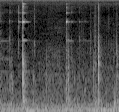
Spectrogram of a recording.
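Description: A wrench clinking against metal as the power steering pump's mounting bolt is given a final snug tightening: three sharp metallic clinks, the loudest about half a second in.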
